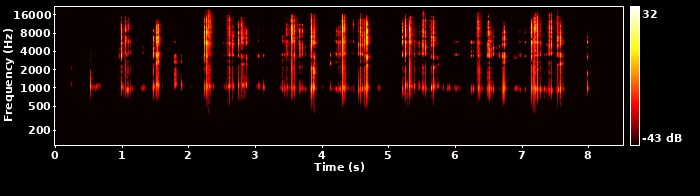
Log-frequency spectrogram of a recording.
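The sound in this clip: Wet mouth sounds of a sweet candy being sucked and rolled around as it slowly melts: many short clicking, smacking bursts in uneven clusters, fairly quiet, with silence between them.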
